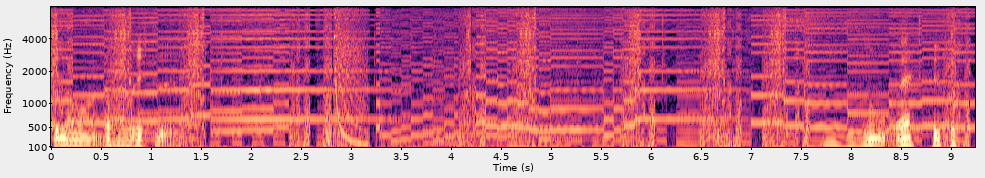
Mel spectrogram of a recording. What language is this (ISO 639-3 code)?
deu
